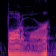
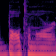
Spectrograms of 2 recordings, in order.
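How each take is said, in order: First: The name is clipped, with syllables run together. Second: All syllables of the name are said fully. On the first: This is the local form the speaker avoids. The speaker calls it wrong. "not Baltimore" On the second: This is the careful form the speaker makes an effort to use. The speaker calls it right. "I do have to force myself to say Baltimore"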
